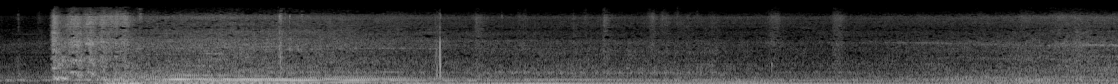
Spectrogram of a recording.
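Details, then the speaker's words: 2013 Daihatsu Xenia 1.0 with a sudden misfire (code P0303): after replacing the faulty part, the engine starts promptly and settles into an even, smooth idle with no stumble. The stored code still shows, but the idle is now good. "codecnya masih muncul tapi langsam sudah enak ya"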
